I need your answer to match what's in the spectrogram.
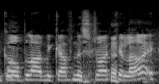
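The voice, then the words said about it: Mock imitation of another's accent. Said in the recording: “taking out my accent? ... we can insult you if you like ... if you're going to insult me, say it properly”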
